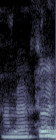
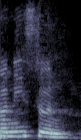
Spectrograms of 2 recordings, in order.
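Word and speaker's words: أنس: Anasun. Anisun. Anas. Anasun. Anas. Anasun. Itu Anasun Om ya bacanya, nama laki-laki.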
